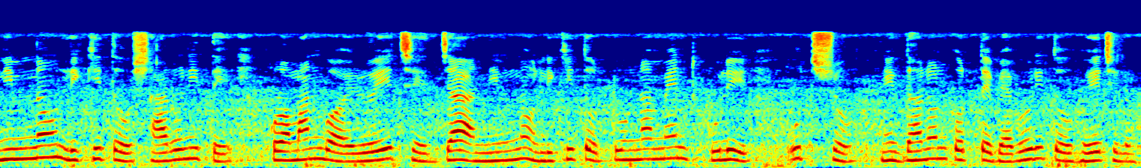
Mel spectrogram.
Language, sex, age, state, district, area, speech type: Bengali, female, 18-30, West Bengal, Alipurduar, rural, read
